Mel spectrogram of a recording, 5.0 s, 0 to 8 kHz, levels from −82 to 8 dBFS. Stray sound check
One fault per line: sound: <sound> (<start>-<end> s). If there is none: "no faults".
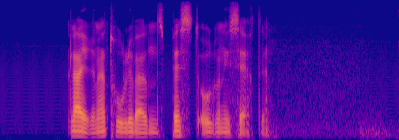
no faults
